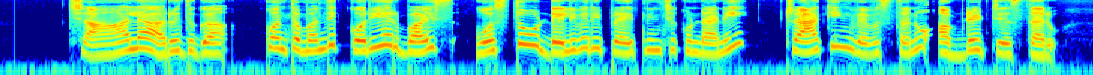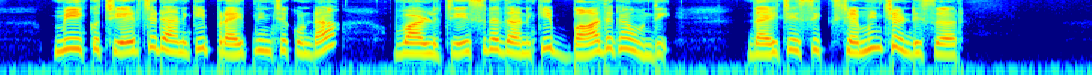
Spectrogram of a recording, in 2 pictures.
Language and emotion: Telugu, disgusted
